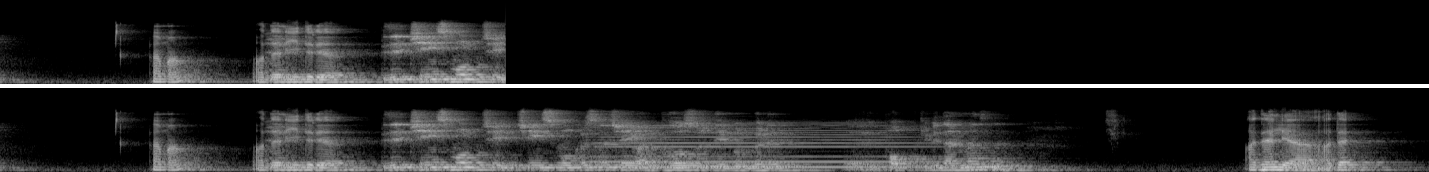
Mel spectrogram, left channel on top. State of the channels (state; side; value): drops out; left; at 5.1 s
